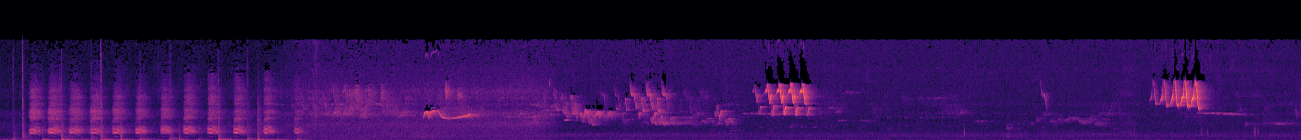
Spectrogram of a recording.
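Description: A bird gives a rapid, regular series of about a dozen harsh, caw-like calls at roughly two or three a second, over low thuds, for the first six seconds. After that come short high bird songs, scattered a few seconds apart.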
